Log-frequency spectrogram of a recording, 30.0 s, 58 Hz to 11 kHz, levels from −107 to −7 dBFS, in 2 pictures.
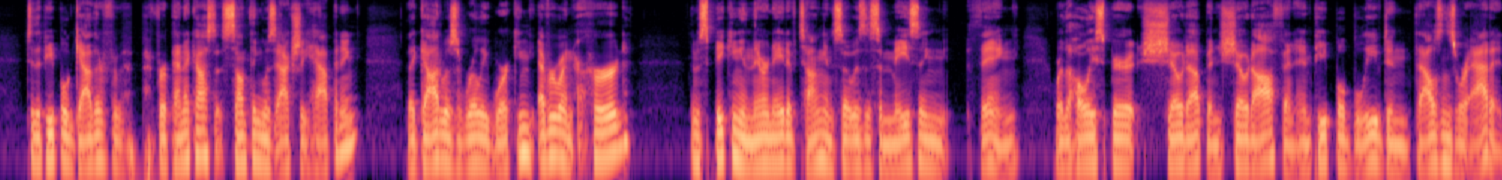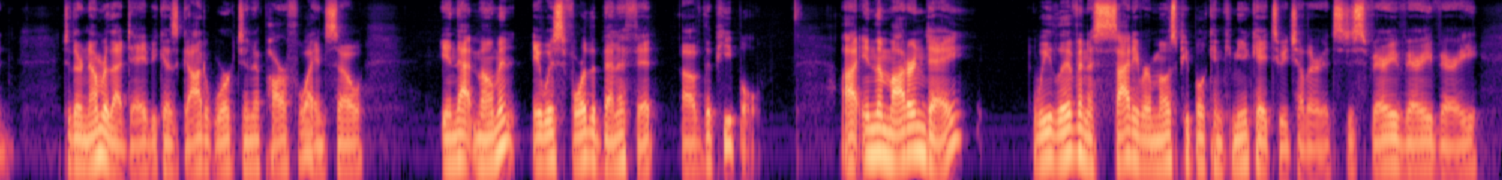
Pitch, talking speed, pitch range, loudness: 100 Hz, 195 wpm, 90-110 Hz, -24 LUFS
